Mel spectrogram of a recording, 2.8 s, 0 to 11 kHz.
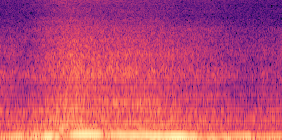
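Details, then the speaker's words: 2013 Toyota Corolla 1.8 16V flex-fuel with CNG, automatic, running with A/C on: noise on acceleration, deep rough droning vibration swelling and fading with revs, check-engine light on; cause seized alternator overrunning pulley. "ligar o ar aqui ó já fez um barulho lá tipo uma vibração trás l de injeção acesa ouvindo um barulho feio"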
